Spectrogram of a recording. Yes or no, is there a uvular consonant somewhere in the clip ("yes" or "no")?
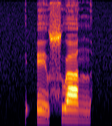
no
